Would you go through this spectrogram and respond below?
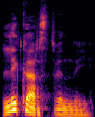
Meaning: medicinal
- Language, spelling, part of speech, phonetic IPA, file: Russian, лекарственный, adjective, [lʲɪˈkarstvʲɪn(ː)ɨj], Ru-лекарственный.ogg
